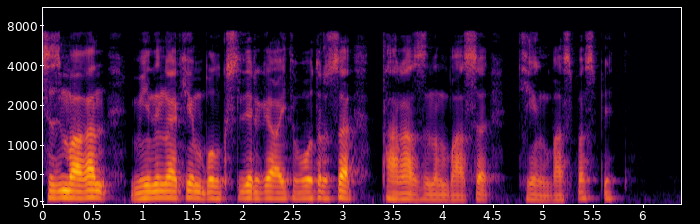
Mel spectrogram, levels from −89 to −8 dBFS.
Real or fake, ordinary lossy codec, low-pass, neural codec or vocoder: fake; none; 7.2 kHz; codec, 16 kHz, 8 kbps, FreqCodec, larger model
